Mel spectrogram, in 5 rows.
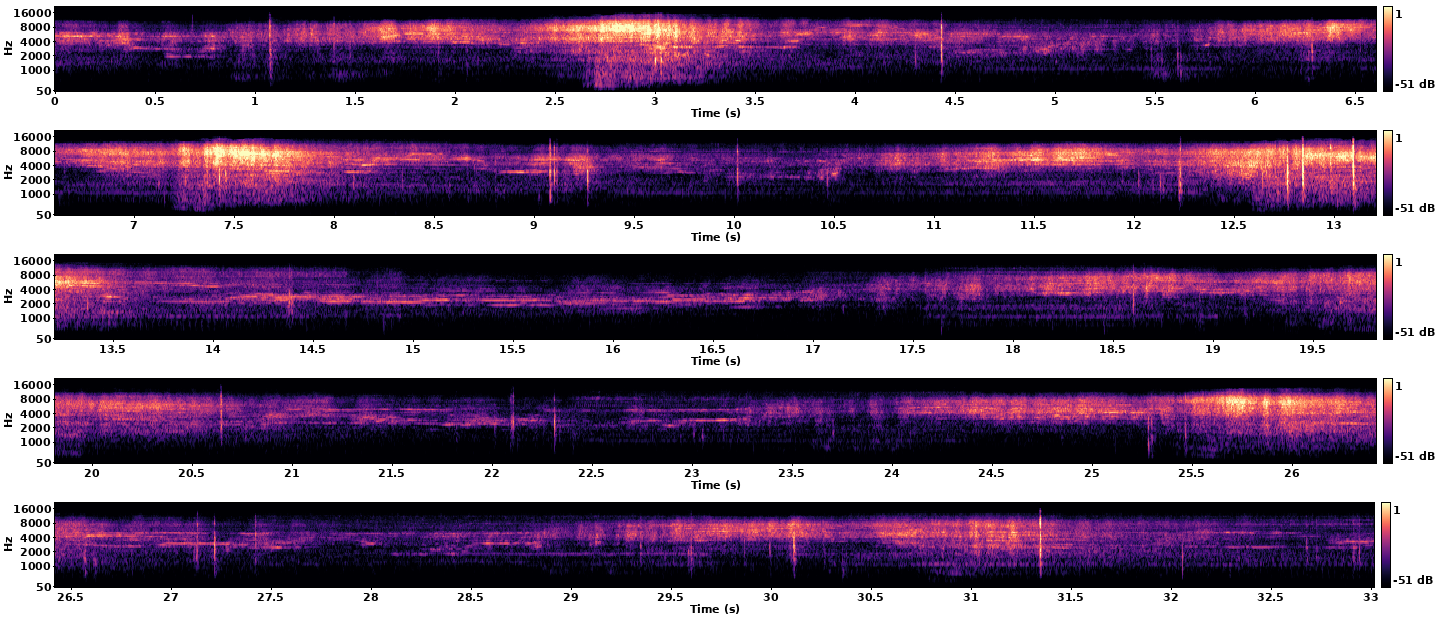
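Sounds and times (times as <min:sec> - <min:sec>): faint high chirping: 0:00.0 - 0:33.0
gliders whooshing past: 0:01.8 - 0:03.6, 0:06.4 - 0:08.1.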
